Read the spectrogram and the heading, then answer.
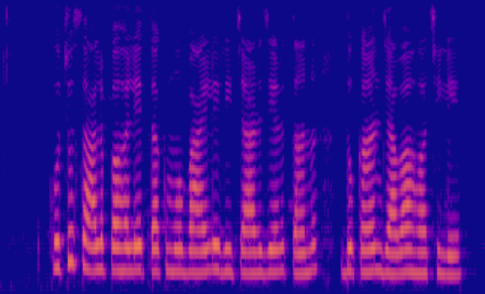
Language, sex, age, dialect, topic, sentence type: Magahi, female, 18-24, Northeastern/Surjapuri, banking, statement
